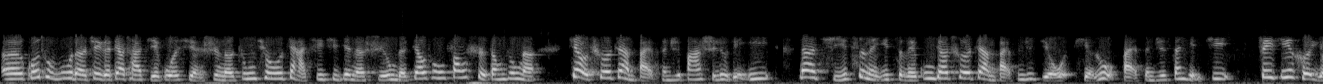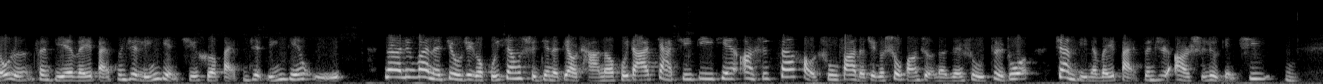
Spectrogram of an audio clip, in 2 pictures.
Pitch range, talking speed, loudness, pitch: 205-300 Hz, 315 characters per minute, -20 LUFS, 245 Hz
